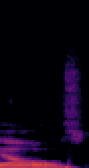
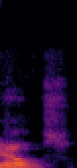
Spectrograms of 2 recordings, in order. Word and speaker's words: Elwes: We all pronounce it Elwes, and he answers to it.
